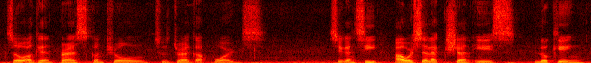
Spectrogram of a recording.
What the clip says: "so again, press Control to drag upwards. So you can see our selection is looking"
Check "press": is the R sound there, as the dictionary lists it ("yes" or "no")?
yes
